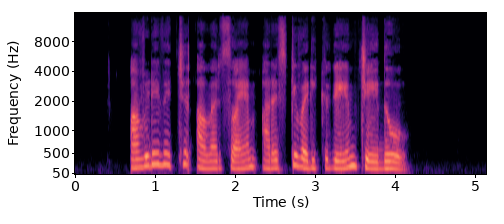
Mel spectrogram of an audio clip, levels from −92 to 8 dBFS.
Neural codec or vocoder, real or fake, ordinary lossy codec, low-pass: codec, 44.1 kHz, 2.6 kbps, SNAC; fake; MP3, 64 kbps; 14.4 kHz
